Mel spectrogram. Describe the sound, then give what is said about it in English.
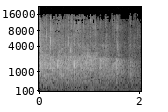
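Church audience applauding a minister from the pulpit: faint, scattered hand claps, a few sharper ones standing out, over a low steady hum. “And y'all can go ahead and clap for him because I'm so thankful for what ministry he brings to this pulpit.”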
